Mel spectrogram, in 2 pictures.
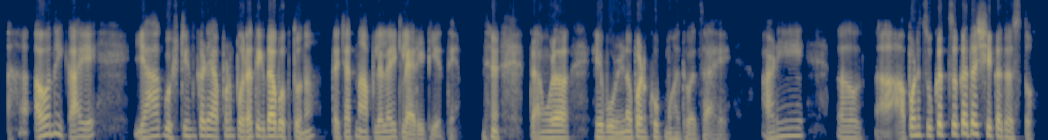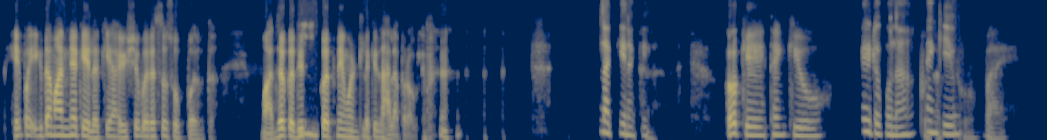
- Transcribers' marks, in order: chuckle; tapping; chuckle; wind
- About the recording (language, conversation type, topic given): Marathi, podcast, लहान मुलांसमोर वाद झाल्यानंतर पालकांनी कसे वागायला हवे?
